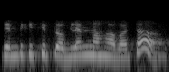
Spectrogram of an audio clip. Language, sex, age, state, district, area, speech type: Odia, female, 30-45, Odisha, Jajpur, rural, conversation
